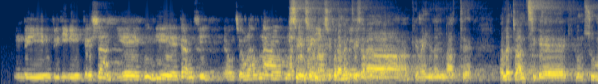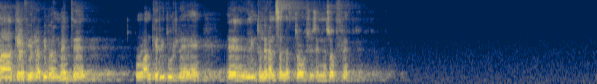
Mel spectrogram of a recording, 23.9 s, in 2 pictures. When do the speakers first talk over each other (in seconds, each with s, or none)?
5.7 s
